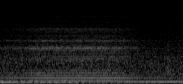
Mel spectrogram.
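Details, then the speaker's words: Fender Hot Rod Deluxe tube guitar amp after replacing the bad filter capacitors, fully assembled, volume full up: only a faint steady low background at the speaker, very little to no hum; amp idles quietly and healthy. "so here it is fully assembled and I'm going to bring the Volume Up full bore so you can see there's very little to no hum with the amp"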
